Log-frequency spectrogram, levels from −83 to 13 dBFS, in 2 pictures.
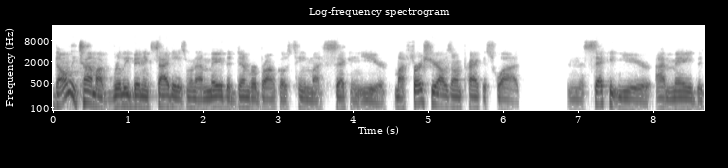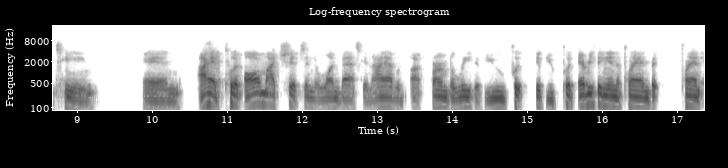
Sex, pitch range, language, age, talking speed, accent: male, 90-110 Hz, English, 30-49, 200 wpm, American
